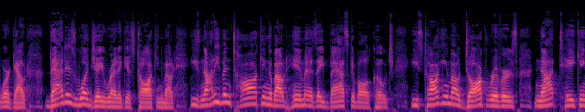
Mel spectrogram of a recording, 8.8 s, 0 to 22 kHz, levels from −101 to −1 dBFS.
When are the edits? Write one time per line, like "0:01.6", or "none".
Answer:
0:01.4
